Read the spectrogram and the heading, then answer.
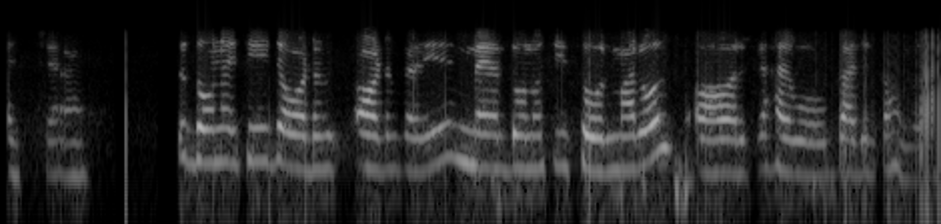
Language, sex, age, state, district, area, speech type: Urdu, female, 18-30, Uttar Pradesh, Gautam Buddha Nagar, urban, conversation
